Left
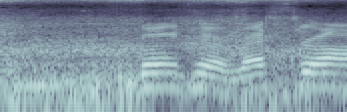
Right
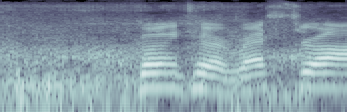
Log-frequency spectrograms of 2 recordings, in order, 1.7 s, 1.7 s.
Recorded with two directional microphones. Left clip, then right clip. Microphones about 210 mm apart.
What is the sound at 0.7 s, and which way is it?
Speech, 25° right (ahead or behind).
